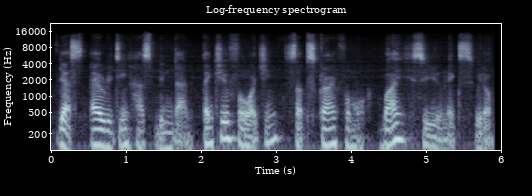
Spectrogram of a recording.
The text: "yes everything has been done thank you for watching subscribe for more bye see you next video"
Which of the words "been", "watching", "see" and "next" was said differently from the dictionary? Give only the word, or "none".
none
